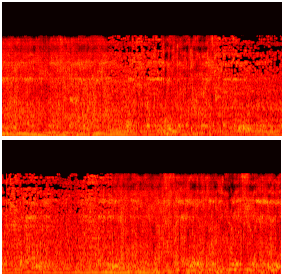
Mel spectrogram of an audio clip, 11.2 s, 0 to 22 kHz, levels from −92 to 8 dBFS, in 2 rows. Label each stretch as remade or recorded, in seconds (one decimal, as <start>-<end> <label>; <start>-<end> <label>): 0.0-2.1 remade; 2.1-3.2 recorded; 3.2-4.3 remade; 4.3-7.8 recorded; 7.8-11.2 remade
